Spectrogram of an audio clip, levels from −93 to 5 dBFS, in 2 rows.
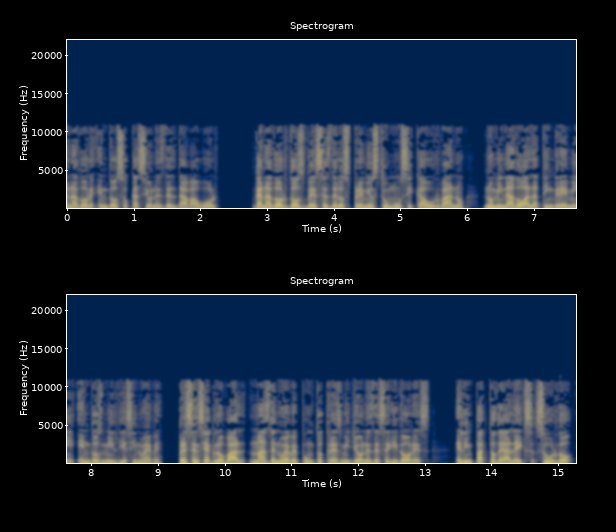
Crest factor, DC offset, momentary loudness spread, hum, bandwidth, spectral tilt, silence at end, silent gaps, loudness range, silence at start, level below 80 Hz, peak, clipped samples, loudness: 20 dB; under 0.1%; 7 LU; none; 11.5 kHz; -5 dB/octave; 0.1 s; 2.30-2.70 s, 9.10-9.31 s; 2 LU; 0 s; -54 dBFS; -2 dBFS; under 0.1%; -21 LUFS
